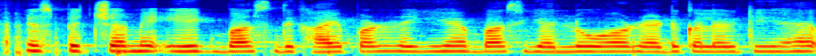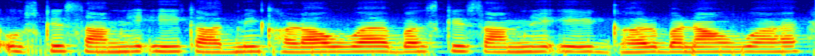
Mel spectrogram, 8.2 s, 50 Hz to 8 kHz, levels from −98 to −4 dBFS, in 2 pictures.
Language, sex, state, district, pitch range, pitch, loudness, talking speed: Hindi, female, Bihar, Saran, 220-235 Hz, 225 Hz, -18 LUFS, 255 wpm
